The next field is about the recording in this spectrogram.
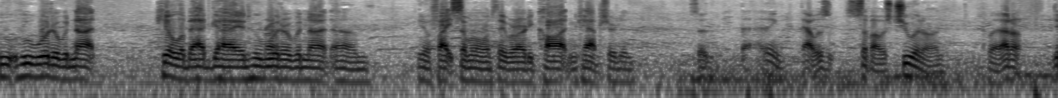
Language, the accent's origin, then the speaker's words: English; Denver, Colorado, United States; also born or lived in Texas; My parents were not. I was not born in Denver. I was born in Texas and moved when I was 4.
